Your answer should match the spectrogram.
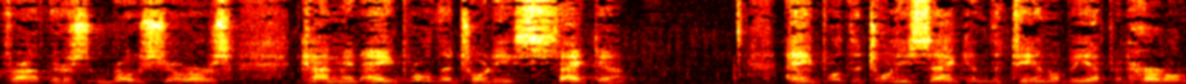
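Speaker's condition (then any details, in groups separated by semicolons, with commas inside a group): Vocal fold paralysis; move or vibrate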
